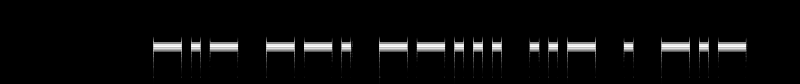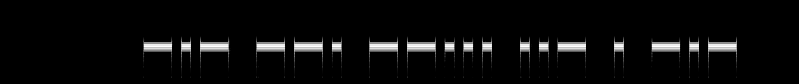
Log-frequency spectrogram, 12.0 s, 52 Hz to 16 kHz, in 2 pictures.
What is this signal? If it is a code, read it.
Morse code, heard as a keyed tone, about 17 wpm, 700 Hz. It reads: KG7UEK KG7UEK
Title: USA Call Signs - 6 Characters - Repeated 3x - 17wpm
